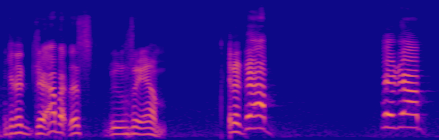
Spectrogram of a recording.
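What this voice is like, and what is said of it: Sarcastic George Lucas impression, rising voice. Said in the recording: “my George Lucas impression has gotten so bad ... I love how his voice goes up ... He's sarcastic. We see sarcastic George Lucas.”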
